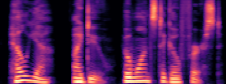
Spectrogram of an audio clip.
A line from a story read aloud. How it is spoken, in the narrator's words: Leslie asked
